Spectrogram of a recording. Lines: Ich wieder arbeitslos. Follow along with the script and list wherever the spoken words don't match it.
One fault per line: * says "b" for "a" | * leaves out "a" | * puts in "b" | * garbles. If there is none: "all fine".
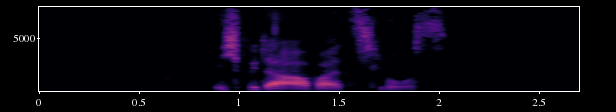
all fine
